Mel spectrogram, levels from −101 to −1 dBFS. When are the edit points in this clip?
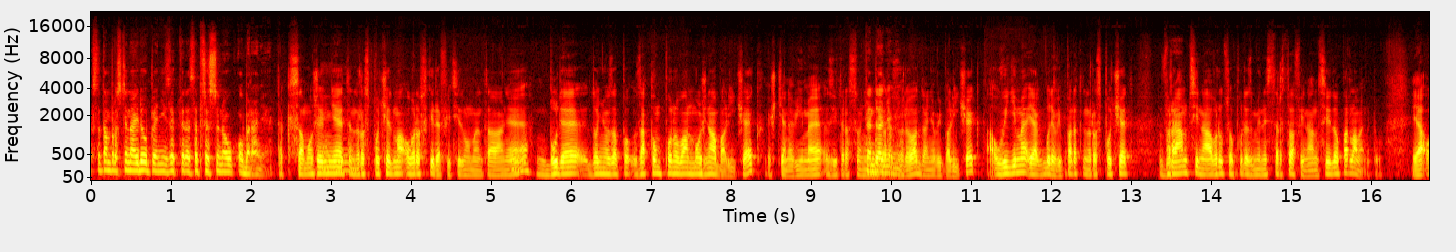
11.2 s

